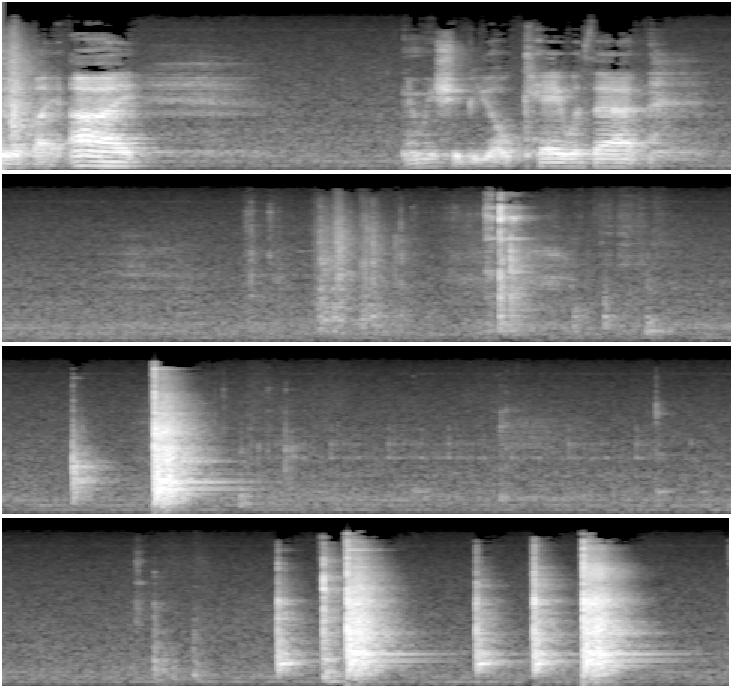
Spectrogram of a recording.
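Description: A hex key clicks and taps against a metal part.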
